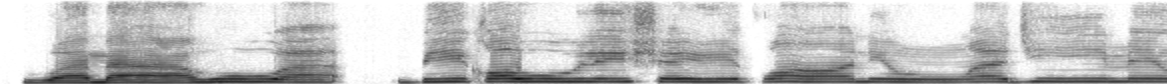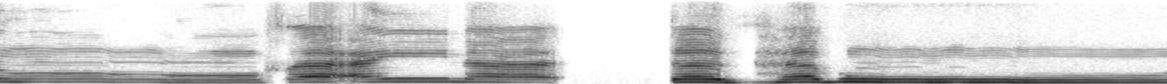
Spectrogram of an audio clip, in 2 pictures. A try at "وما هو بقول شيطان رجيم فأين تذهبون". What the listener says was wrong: نون لمبی ہو گئی. فأين تذهبون.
